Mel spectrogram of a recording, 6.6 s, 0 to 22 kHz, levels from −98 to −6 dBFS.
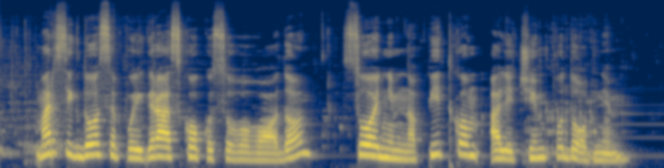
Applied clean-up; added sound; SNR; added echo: classical method log-MMSE.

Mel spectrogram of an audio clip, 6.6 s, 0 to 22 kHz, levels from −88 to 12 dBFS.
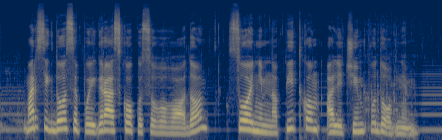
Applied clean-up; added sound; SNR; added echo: neural mask model RNNoise.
